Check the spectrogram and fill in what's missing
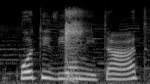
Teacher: Us volem recordar que en aquesta paraula hem de pronunciar la vocal U del diftong creixent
